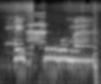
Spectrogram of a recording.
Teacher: Azim tu lidah kena dekat gigi. Huruf dha dia punya makhraj dia dekat lidah. Lidah dia dekat gigi.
